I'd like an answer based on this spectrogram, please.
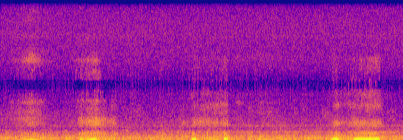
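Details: A female Staffordshire Bull Terrier napping snores in low, rumbling breaths, with a few louder snorts about every second or two over a steady background hum.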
